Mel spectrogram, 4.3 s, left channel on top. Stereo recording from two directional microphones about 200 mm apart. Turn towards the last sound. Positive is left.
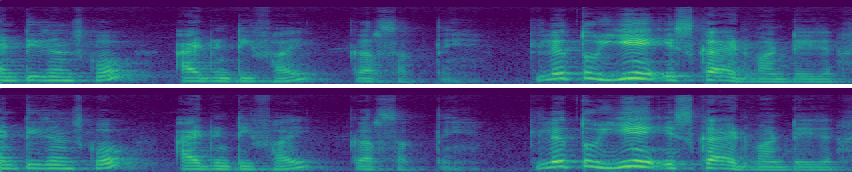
turn(degrees=-50)  # may be behind; listen again after turning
